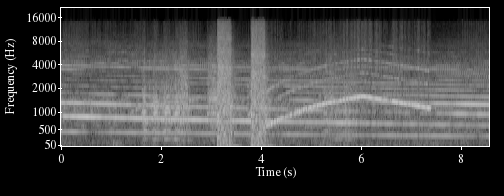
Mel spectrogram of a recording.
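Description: The Mayville Rescue 252 fire rescue truck wails its siren in a Fourth of July parade, a loud close rising and falling tone with two sharp air-horn blasts partway through.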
